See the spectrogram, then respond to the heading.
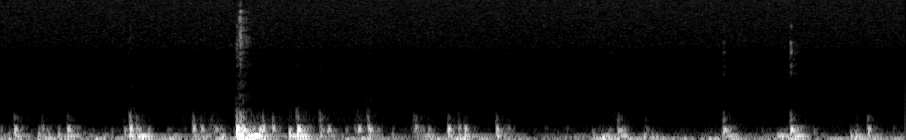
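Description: Long nails scratch the hollow steel wire-mesh dome grille of a Blue Yeti microphone. The result is a fast run of dull, low, thumping rasps, with one sharper, brighter scrape partway through. There is no ringing between strokes.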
